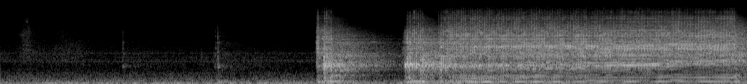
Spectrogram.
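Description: Cordless screw gun with a socket driving a lag screw into wood: a short burst of the motor about three seconds in, then a steady run of about three seconds that stops as the screw is drawn snug.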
